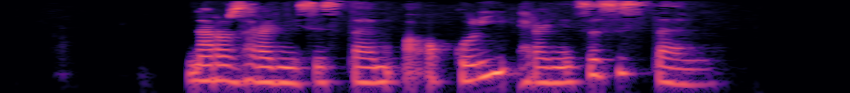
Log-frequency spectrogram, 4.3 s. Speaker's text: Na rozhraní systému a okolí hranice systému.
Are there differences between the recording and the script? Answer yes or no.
no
